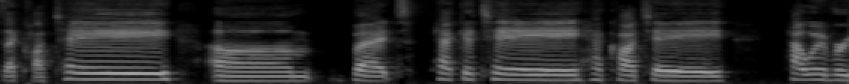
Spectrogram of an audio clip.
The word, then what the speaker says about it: Hecate: you say her name when I first came across her name I was pretty young in my teens maybe 20 and I thought it was Hecate that's what I seen h e c a t heck that's how I pronounced it um I've always had phonics issues anyway in the Greek it is a Kate um but he heate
